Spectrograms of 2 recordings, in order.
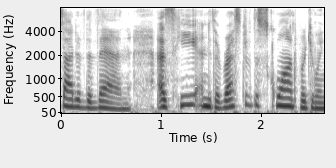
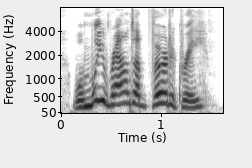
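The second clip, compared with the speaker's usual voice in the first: hot, eager, heated, raised voice; 4 semitones higher, 8 dB louder than usual. Colt answers Bulwark, then adds a further remark, heatedly. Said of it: "added heatedly".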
